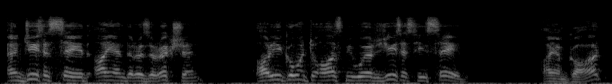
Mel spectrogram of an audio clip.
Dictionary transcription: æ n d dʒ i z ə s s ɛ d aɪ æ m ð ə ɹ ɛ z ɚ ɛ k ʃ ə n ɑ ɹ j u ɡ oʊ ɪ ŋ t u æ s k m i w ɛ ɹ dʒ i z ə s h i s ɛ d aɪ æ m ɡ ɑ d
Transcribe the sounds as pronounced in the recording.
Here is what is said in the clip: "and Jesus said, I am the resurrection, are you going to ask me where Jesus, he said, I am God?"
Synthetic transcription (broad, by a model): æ n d dʒ i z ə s s ɛ d aɪ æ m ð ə ɹ ɛ z ɚ ɛ k ʃ ə n ɑ ɹ j u ɡ oʊ ɪ ŋ t u æ s k m i w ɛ ɹ dʒ i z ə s h i s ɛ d aɪ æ m ɡ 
